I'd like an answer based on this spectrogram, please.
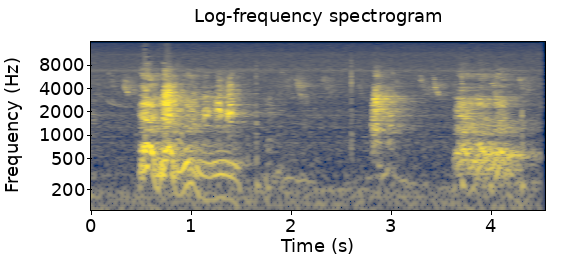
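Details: Village street dogs gathered in a big group, heard as three loud bursts of barking mixed with wavering whine-like yelps, separated by short quieter pauses with background murmur.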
